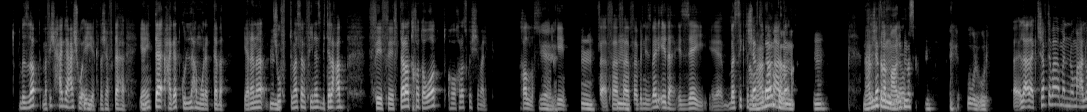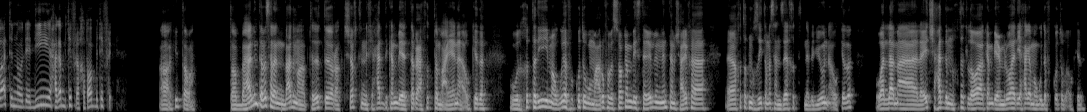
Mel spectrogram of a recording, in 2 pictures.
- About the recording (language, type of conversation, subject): Arabic, podcast, إيه هي هوايتك المفضلة وليه؟
- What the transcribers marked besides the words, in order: in English: "الجيم"; chuckle; unintelligible speech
